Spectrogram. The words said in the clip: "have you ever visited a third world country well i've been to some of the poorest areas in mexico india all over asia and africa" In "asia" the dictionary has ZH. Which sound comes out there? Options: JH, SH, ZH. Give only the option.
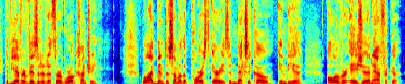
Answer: ZH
